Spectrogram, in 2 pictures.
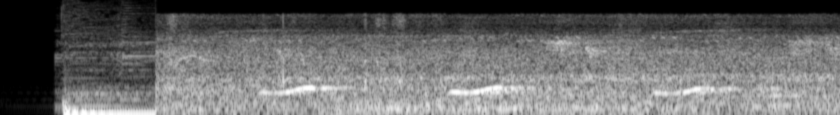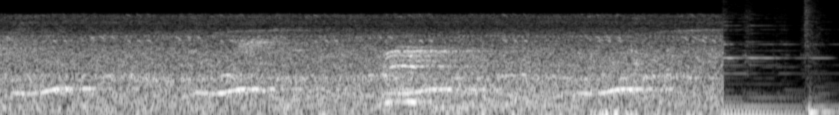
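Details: Soft, rising hoots from a Brown Hawk-Owl (brown boobook), repeated about every two-thirds of a second, at Diya Saru Park, Colombo, Sri Lanka; a steady hiss and background music partly mask them.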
